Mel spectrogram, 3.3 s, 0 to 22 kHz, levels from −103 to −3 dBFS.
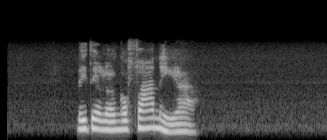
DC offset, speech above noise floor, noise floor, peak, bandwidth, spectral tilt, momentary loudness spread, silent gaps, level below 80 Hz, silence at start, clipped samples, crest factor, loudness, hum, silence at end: under 0.1%; 38 dB; -64 dBFS; -10 dBFS; 7.8 kHz; -5 dB/octave; 13 LU; none; -86 dBFS; 0.75 s; under 0.1%; 20 dB; -27 LUFS; none; 1.3 s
